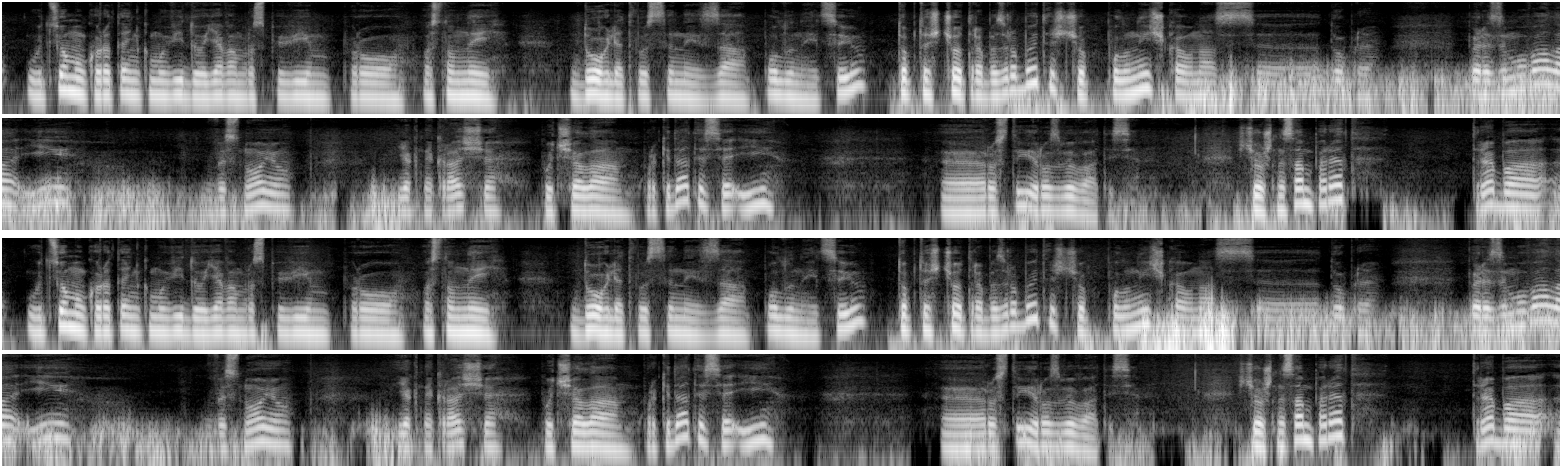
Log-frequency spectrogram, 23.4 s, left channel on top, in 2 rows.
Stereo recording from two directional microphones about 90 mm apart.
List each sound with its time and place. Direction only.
0.2 s speech: 30° right (ahead or behind)
6.7 s speech: centre (ahead or behind)
9.9 s speech: 30° right (ahead or behind)
18.7 s speech: 15° right (ahead or behind)
22.7 s speech: 30° right (ahead or behind)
